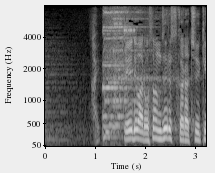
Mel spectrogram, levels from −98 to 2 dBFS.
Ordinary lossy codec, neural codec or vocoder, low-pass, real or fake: none; none; none; real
